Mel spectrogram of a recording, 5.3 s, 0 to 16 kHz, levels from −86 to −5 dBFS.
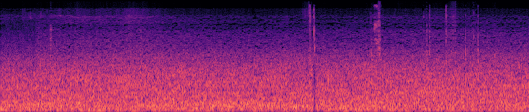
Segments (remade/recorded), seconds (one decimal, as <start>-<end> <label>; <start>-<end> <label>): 0.0-5.3 recorded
